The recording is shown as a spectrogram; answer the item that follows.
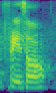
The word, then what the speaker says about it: frisson: Did I say it right? Frisson. – You did, listener, she did what I would say is a francophiliac little twist of the wrist.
